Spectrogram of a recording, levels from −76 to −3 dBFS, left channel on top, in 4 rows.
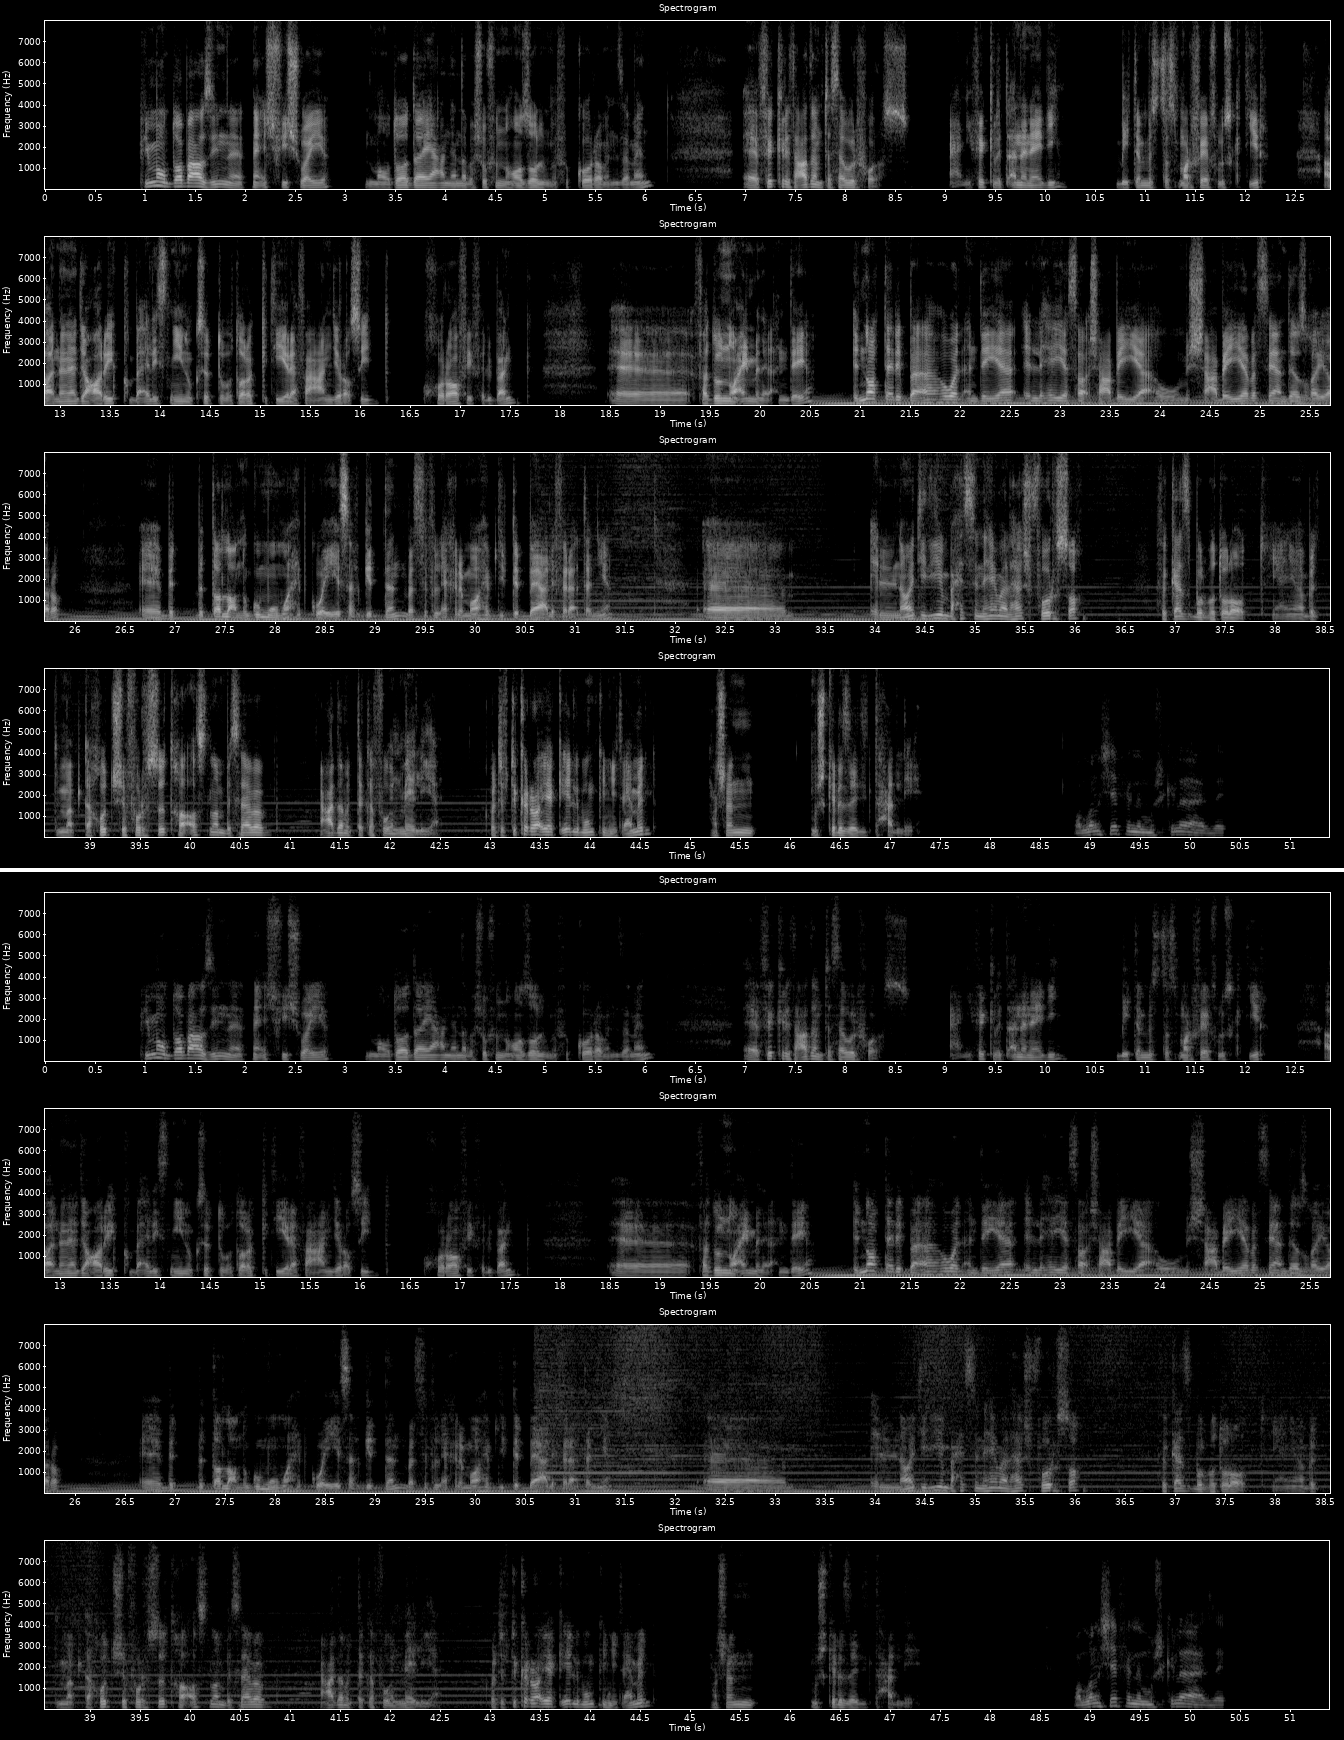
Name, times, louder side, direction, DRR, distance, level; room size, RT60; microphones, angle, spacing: voice 1, 0.9-2.8 3.2-8.6 9.0-10.2 10.7-12.2 12.5-16.1 16.6-17.6 17.8-20.5 20.9-25.9 26.1-31.4 31.8-33.2 34.0-36.1 36.8-40.8 41.3-42.5 43.0-44.6 45.2-45.6 46.2-47.3, left 7 dB, 75° left, 0.4 m, -35 dB
sound 1, 20.5-34.8, left 2 dB, 35° left, 0.6 m, -45 dB
sound 2, 30.6-43.6, right 4 dB, 50° right, 1.1 m, -51 dB
voice 2, 48.8-50.3, right 2 dB, 25° right, 0.5 m, -44 dB
3.6 x 3.1 x 4.4 m
head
